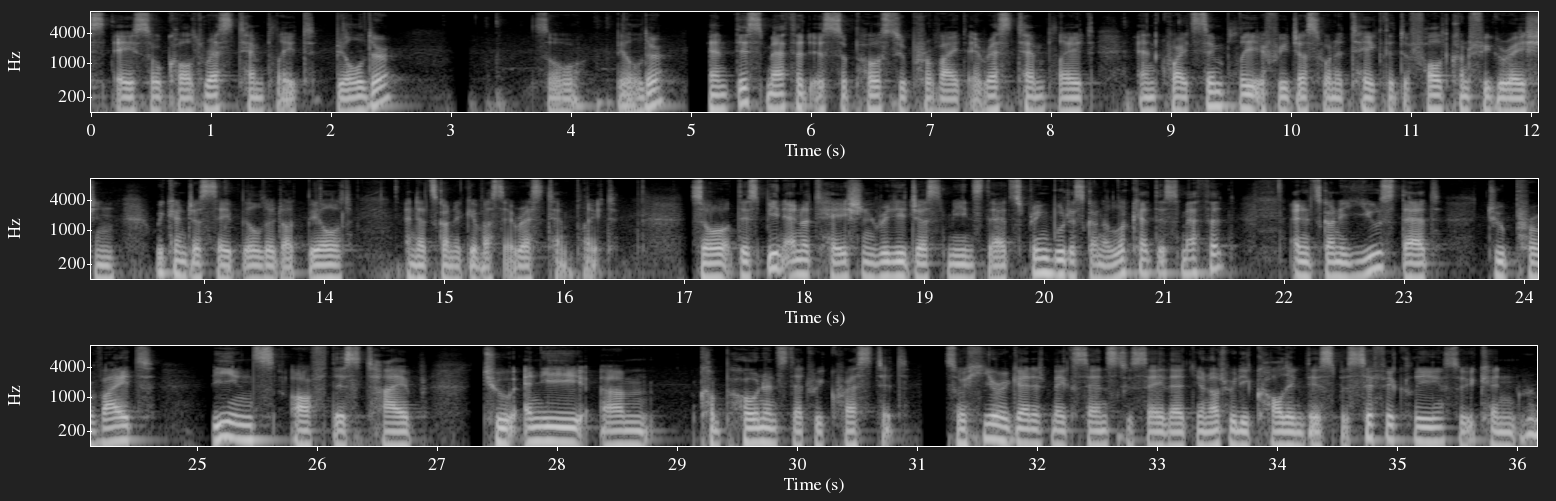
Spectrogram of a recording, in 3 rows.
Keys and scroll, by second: 2.2 Return, 3.4 ctrl+space, 4.2 Return, 7.3 Return, 20.6 ctrl+w, 26.2 ctrl+w, 32.7 alt+Return.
